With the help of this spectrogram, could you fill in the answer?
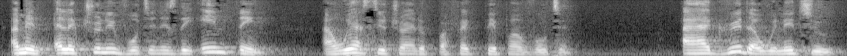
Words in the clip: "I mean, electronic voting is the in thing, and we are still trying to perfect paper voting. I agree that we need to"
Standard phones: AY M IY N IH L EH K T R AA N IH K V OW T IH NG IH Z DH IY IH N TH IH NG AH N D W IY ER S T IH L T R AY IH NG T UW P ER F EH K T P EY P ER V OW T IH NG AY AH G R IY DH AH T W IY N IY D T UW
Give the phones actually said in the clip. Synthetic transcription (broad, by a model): AY M IY N IH L EH K T R AA N IH K V OW T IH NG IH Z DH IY IH N TH IH NG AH N W IY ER S T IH L T R AY IH NG T UW P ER F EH K T P EY P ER V OW T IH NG AY AH G R IY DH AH T W IY N IY D T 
